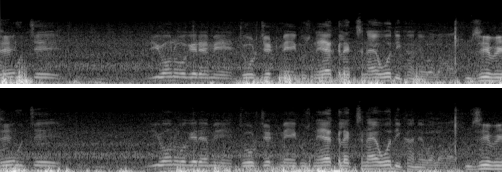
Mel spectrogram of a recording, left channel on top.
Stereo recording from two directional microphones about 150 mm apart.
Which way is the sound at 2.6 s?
90° right.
